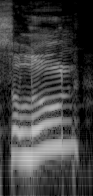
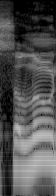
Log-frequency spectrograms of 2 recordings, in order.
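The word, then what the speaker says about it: Salaün: Charlotte Hornets rookie T I cannot Saloon like like a saloon back in the day like a bar I hope I'm saying his name right but but Saloon hits a big three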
